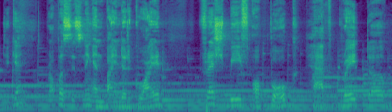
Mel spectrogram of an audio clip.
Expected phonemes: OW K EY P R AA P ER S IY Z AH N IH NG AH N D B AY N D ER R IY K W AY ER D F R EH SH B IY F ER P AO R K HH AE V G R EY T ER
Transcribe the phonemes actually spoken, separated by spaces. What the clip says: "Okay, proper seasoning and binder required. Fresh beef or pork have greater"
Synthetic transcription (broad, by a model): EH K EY P R AA P ER S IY S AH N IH NG AH N D B AY N D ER R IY K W AY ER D F R EH SH B IY F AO P AO K HH AE V G R EY T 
